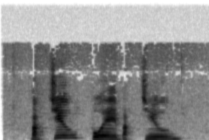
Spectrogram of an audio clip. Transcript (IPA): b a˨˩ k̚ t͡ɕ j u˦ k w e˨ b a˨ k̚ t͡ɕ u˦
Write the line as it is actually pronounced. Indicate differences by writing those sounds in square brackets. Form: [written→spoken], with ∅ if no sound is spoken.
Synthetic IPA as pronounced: b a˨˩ k̚ t͡ɕ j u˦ [k→p] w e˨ b a˨ k̚ t͡ɕ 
